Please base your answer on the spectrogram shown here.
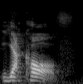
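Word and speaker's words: יעקב: Wrestling is pronounced Yakhaveed and that is and Jacob's name in Hebrew is Yakov.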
